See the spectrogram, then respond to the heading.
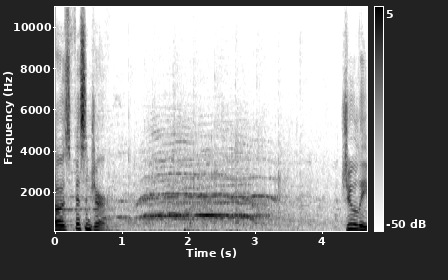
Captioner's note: applause and cheering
